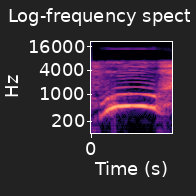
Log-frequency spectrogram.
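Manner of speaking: loud, high "woo"; exclaimed whoop. Real, not acted. Reviewer reacting to the shoe-licking demand, loud high whoop. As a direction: let out a sharp, high hoot.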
